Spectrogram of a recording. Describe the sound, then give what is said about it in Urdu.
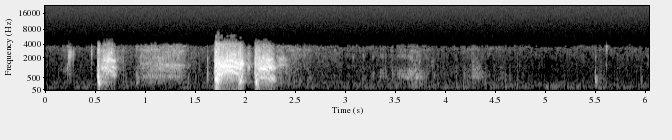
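A short burst of harsh coughing: one cough, then a brief rasping breath, then two louder coughs in quick succession, followed by near silence with faint background sounds. “اصل میں پان وہ جو ہے پان مانگ رہا ہے، اس کی کھانسی ہے.”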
